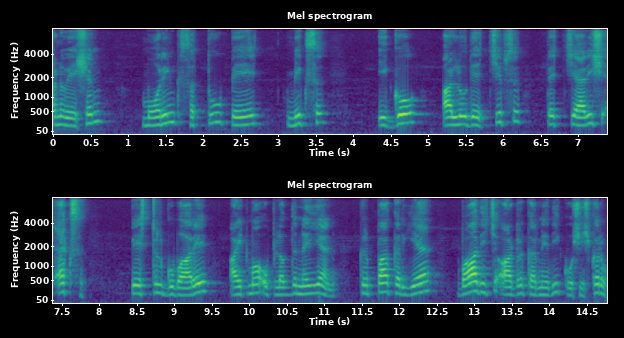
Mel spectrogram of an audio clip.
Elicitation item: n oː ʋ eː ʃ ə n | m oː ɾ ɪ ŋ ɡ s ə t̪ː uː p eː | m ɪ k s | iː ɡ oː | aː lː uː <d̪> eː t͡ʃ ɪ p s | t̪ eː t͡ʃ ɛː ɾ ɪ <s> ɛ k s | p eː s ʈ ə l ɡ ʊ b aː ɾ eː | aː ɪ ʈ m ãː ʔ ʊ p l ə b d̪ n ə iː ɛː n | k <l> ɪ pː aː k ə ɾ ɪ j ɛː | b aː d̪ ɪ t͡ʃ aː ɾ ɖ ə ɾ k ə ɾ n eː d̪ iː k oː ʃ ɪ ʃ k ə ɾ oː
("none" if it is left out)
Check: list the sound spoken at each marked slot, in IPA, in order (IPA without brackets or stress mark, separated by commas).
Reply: d̪, ʃ, ɾ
